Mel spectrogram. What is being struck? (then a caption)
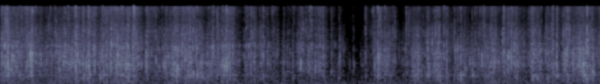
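Foam sponge in thin plastic film. A green foam bath sponge wrapped in clear plastic film is pressed between the palms and squeezed. The wrapper gives off a steady, dense crinkling, bright and hissy with almost no low end. It dips briefly near the middle before the crackling picks back up.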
